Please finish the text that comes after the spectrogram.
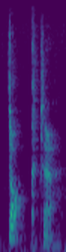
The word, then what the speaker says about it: doctor: your doctor is not your daughter doctor daughter doctor you see doctor has a c in it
